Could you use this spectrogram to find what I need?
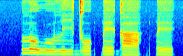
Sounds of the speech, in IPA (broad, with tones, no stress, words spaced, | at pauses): lo˧ wu˨ li˨ do˨ k͡pe˨ɡa˨ | k͡pe˨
